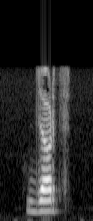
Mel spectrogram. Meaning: 1. clothes, garments; outerwear 2. cloth, fabric, material; textile 3. rags, tatters
- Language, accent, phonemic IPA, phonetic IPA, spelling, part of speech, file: Armenian, Eastern Armenian, /d͡zoɾd͡z/, [d͡zoɾd͡z], ձորձ, noun, Hy-ձորձ.ogg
